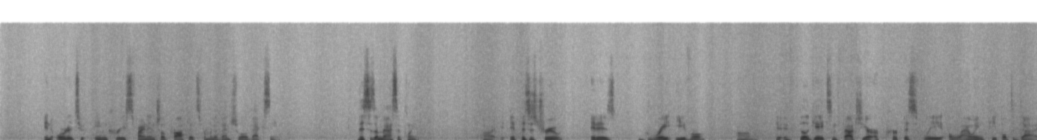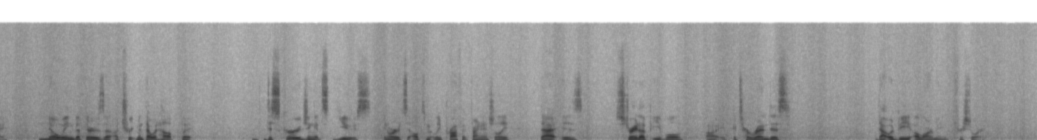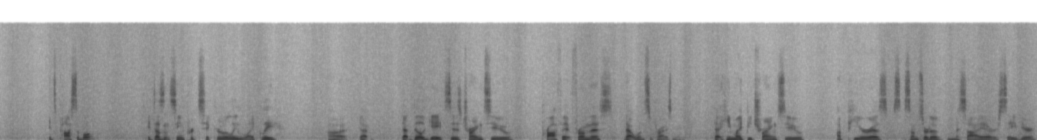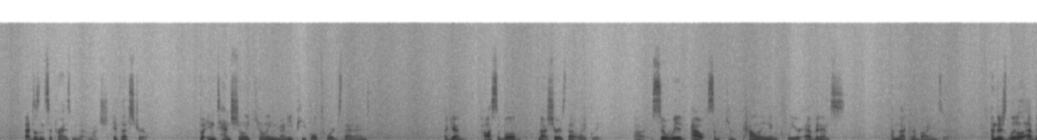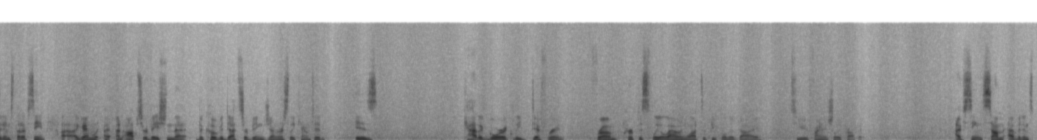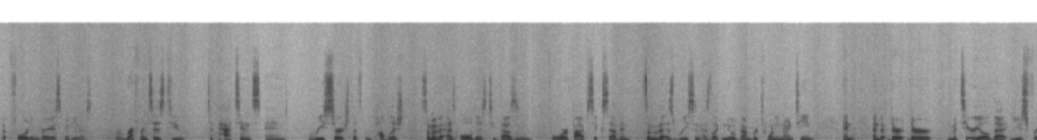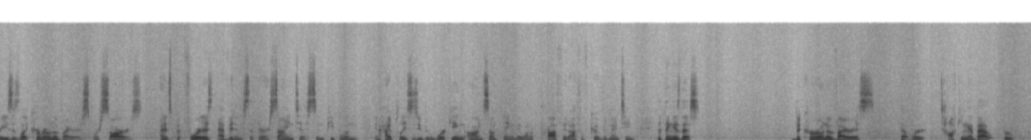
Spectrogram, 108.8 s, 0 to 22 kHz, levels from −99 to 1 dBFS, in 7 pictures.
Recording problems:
hiss; noticeable; throughout; 10 dB below the speech

